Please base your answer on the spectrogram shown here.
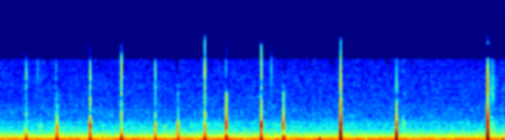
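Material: Metal and plastic.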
